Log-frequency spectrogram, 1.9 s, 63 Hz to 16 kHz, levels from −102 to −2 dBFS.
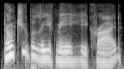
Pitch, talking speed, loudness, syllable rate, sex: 145 Hz, 195 wpm, -20 LUFS, 4.5 syllables/s, male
